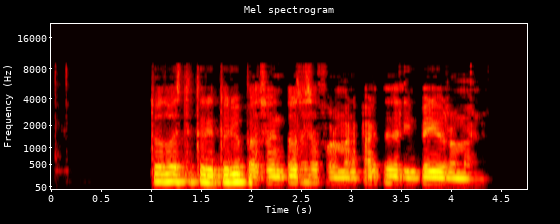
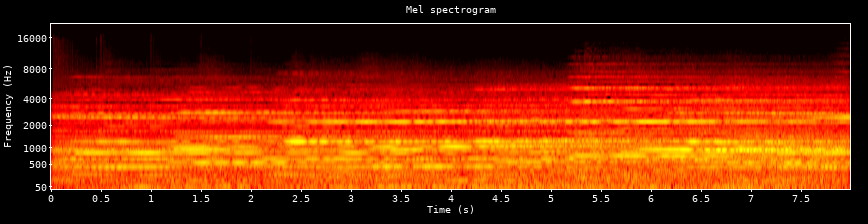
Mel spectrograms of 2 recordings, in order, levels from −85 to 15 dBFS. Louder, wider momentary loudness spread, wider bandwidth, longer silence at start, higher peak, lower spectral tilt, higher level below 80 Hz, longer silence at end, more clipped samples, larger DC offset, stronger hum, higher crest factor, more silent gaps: second, -20 LUFS vs -17 LUFS; first, 8 LU vs 5 LU; about the same, 9.2 kHz vs 10 kHz; first, 1 s vs 0 s; about the same, -4 dBFS vs -4 dBFS; first, -7 dB/octave vs -4.5 dB/octave; second, -62 dBFS vs -36 dBFS; first, 0.55 s vs 0 s; neither; neither; neither; about the same, 16 dB vs 14 dB; neither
